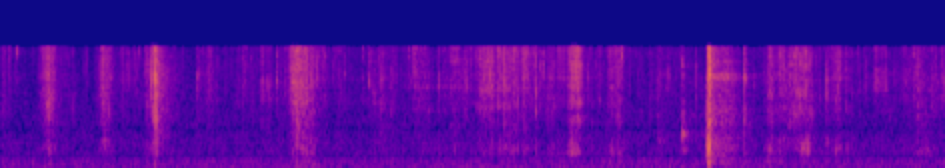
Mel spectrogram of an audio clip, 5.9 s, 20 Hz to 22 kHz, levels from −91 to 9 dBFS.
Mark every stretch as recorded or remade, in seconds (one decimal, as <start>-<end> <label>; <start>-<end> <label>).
0.0-5.9 recorded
